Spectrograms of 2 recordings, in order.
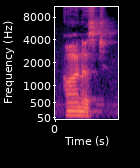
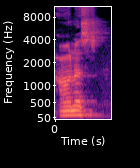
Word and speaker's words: honest: ஆனஸ்ட், ஹெச் is silent here. ஆனஸ்ட், hour, halt, there the H sound is pronouncing. So where The vowel sounds are pronouncing, we have to use an honest man, an epic journey.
